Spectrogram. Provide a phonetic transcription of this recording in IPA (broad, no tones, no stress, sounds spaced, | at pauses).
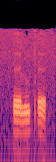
ə l u pʼ ə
